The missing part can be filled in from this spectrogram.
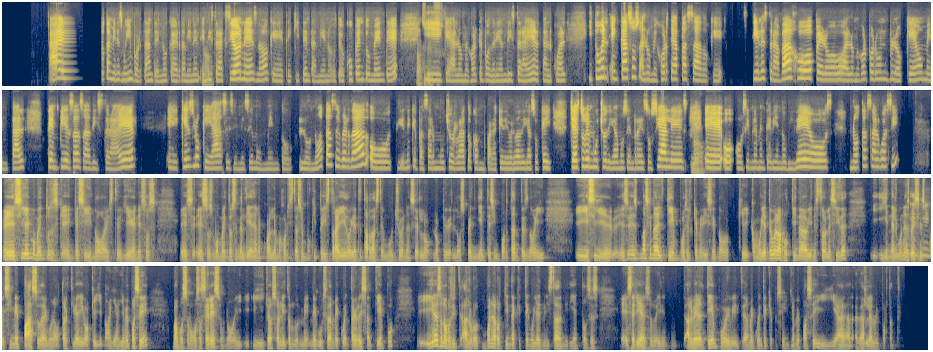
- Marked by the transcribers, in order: none
- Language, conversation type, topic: Spanish, podcast, ¿Qué técnicas usas para salir de un bloqueo mental?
